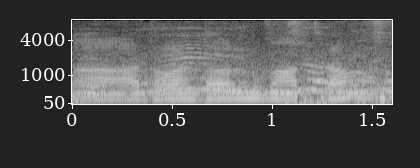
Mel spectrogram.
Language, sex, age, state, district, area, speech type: Telugu, male, 60+, Telangana, Hanamkonda, rural, spontaneous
